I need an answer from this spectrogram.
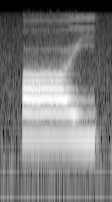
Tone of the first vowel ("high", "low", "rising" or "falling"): low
